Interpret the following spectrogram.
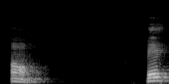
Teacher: Em vez de você fazer o nasal com a boca aberta, você vai fechar um pouco mais a boca e a sua língua, ela não vai colar no céu da boca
